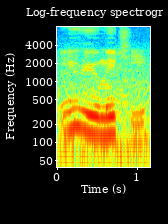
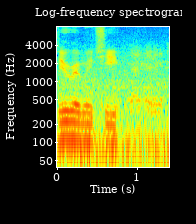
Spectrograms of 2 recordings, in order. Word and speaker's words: Ürümqi: in ucci uh U urumi that's how you say it in Chinese urumi um it is 7:51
